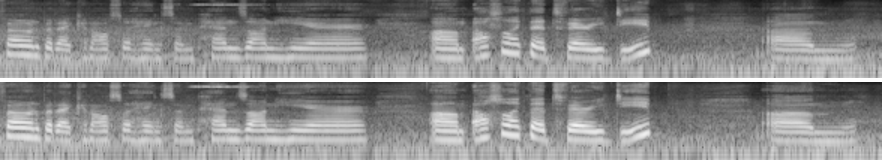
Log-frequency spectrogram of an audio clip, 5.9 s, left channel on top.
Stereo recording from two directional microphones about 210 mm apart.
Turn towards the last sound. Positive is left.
turn(degrees=-30)  # may be behind; listen again after turning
